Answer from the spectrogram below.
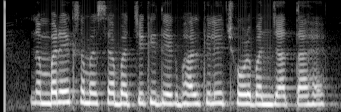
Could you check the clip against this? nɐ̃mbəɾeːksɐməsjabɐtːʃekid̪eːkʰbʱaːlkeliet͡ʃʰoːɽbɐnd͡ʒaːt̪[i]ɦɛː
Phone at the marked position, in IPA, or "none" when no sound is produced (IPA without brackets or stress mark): a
